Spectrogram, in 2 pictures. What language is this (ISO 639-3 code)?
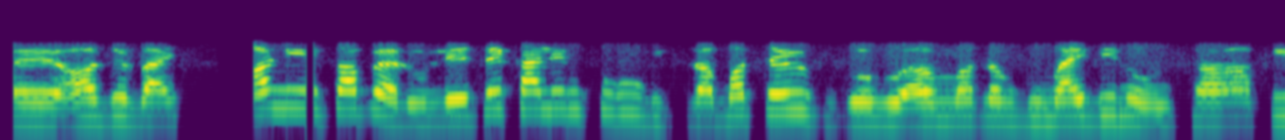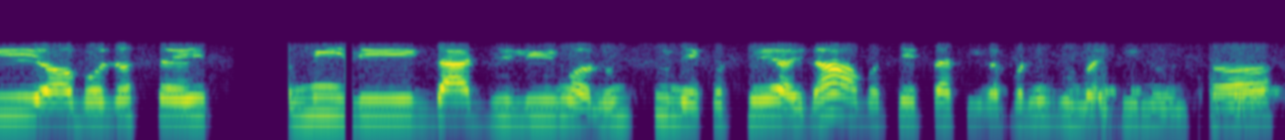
nep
